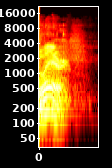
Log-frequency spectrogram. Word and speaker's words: Blahar: Jeff Blahar, I always mispronounce his last name. – Blair. Spelled Blahar. – If you're going to spell it Blahar, pronounce it Blahar, motherfucker.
